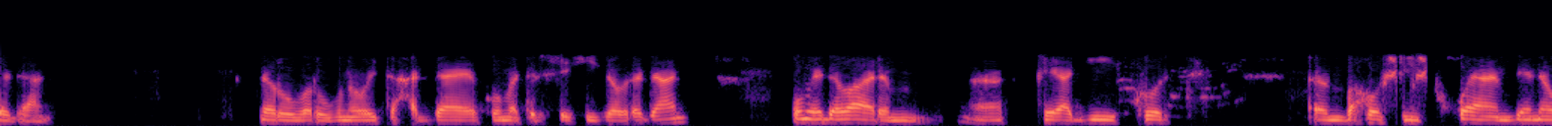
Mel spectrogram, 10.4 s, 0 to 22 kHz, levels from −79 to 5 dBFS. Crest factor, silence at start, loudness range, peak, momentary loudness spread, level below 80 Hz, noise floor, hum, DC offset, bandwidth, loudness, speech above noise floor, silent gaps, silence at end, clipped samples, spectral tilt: 20 dB; 0 s; 2 LU; -2 dBFS; 11 LU; -62 dBFS; -77 dBFS; none; under 0.1%; 3.8 kHz; -21 LUFS; 57 dB; none; 0 s; under 0.1%; -5 dB/octave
